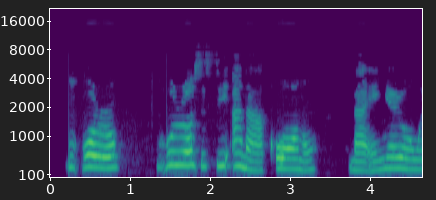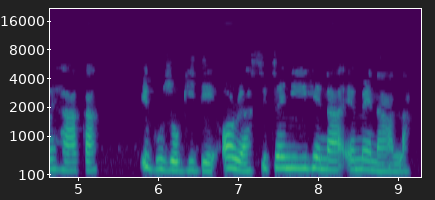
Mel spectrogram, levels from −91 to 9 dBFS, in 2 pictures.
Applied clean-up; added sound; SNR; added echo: none; none; none; none.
